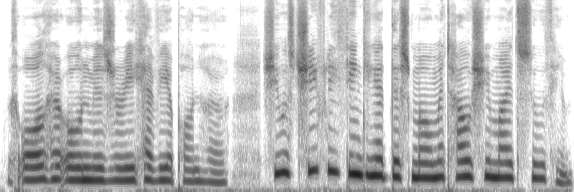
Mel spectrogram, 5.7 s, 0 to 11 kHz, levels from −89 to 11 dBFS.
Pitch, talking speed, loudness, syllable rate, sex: 240 Hz, 210 wpm, -16 LUFS, 5.3 syllables/s, female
